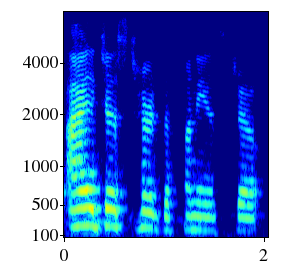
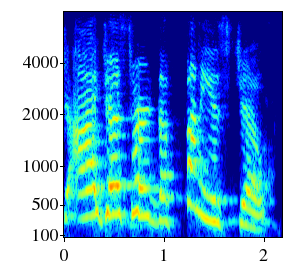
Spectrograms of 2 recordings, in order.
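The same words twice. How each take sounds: First: The voice sounds flat and gloomy. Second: The voice sounds amused and lively. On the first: The tone does not match the funny mood. The speaker calls it wrong. "I'm not going to say" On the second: The tone matches the funny mood. The speaker calls it right. "Or a funny"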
